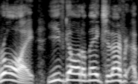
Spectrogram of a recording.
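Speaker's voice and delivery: put-on Australian accent. Retelling a chef on aphrodisiacs, put-on Crocodile Dundee Australian accent. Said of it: "that's the only Australian voice I can do".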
